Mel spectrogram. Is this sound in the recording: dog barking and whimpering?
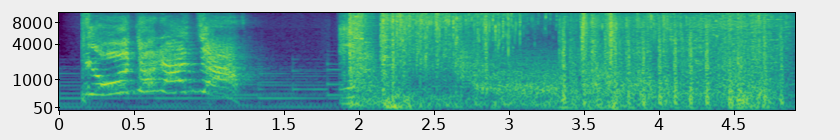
no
